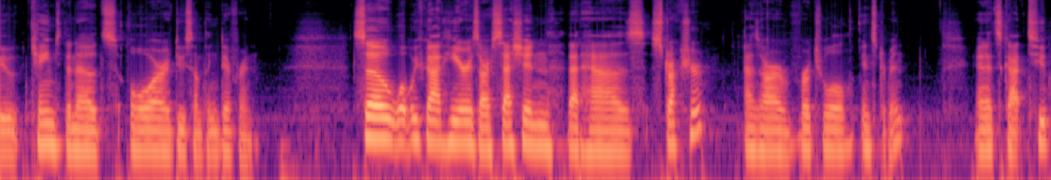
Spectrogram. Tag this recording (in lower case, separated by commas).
speech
